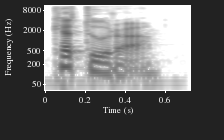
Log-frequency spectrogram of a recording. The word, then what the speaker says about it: Keturah: Her name was Keturah. It rhymes with the Hebrew word for crown, spelled differently, but it rhymes with crown.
